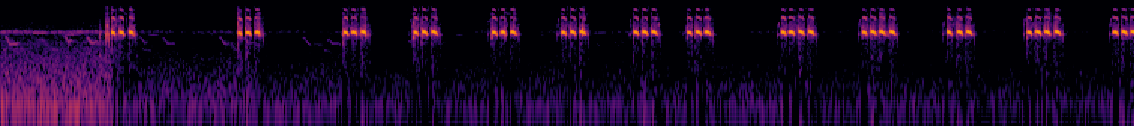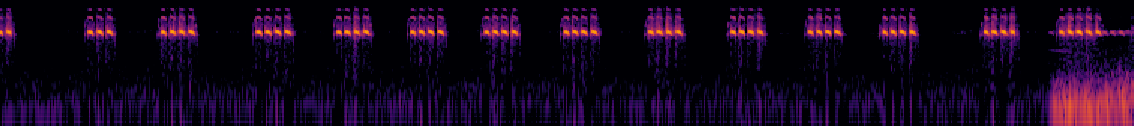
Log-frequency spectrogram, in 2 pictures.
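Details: Cricket singing from a hole in the ground at night, loud pulsed chirps at a steady high pitch repeated about twice a second, with brief low rumbling noise at the start and end.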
